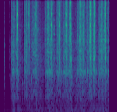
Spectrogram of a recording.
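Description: Typewriter keys striking in a quick, even run, starting about a quarter second in: a typing sound effect laid under a caption as it is typed out on screen.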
